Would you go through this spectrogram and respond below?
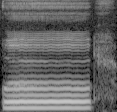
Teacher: the sinus cavities as a resonating chamber the n sound mean raises the tip of your tongue to your hard palate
